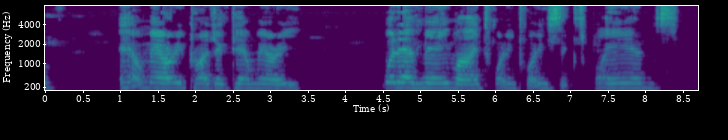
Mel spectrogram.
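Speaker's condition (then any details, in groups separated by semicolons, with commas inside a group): Cerebral palsy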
